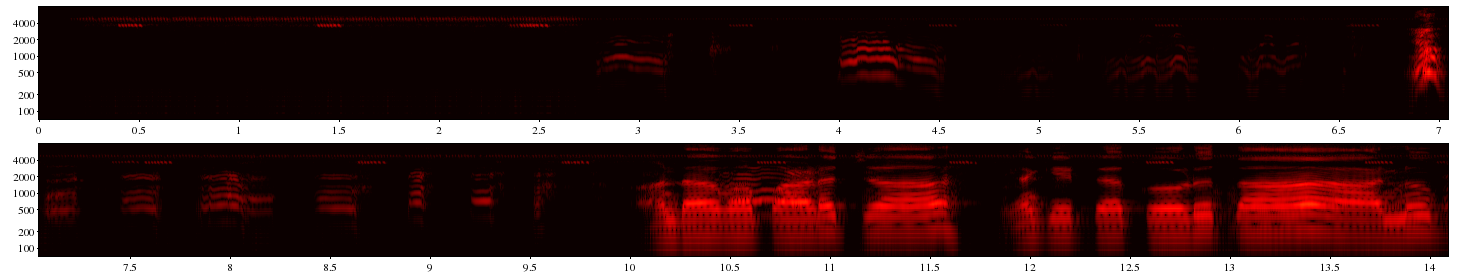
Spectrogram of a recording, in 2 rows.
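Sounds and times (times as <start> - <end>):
crickets chirring: 0.2 - 14.0
dog whining and yelping: 2.8 - 10.9.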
